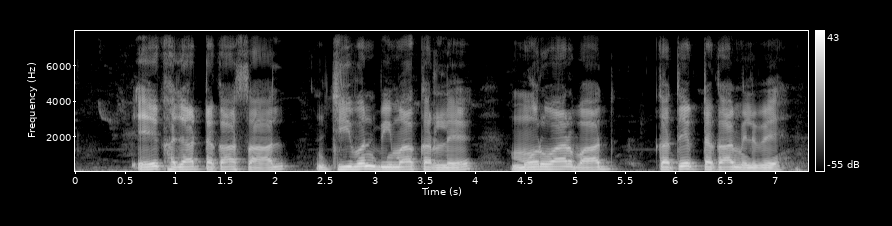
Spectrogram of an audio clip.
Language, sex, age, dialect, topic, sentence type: Magahi, male, 18-24, Northeastern/Surjapuri, banking, question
